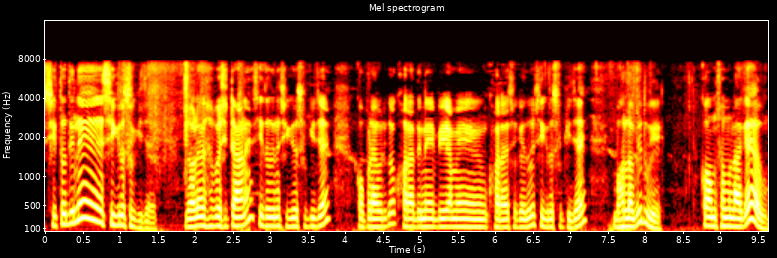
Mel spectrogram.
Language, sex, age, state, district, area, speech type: Odia, male, 60+, Odisha, Kendujhar, urban, spontaneous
